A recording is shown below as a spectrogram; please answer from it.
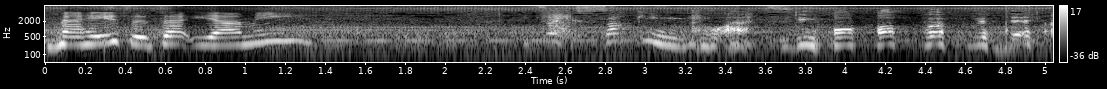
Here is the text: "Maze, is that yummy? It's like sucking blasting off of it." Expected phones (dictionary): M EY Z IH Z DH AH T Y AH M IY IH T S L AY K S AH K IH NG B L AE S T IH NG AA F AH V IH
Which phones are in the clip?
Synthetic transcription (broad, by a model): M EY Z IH S DH AH T Y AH M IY IH T S L AY K S AH K IH NG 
